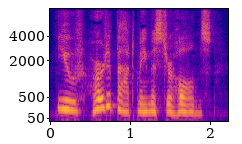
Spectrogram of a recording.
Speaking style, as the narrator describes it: cried

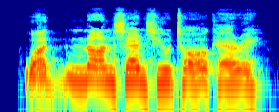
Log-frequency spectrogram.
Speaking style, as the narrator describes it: cried the lad

